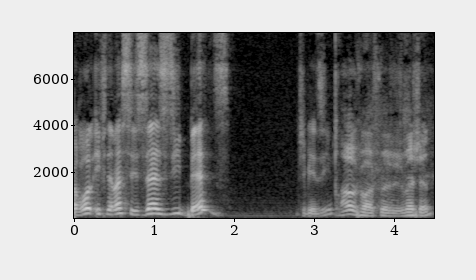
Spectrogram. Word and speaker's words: Beetz: Et finalement, c'est Zazie Beetz. J'ai bien dit. Ah, j'imagine. Je sais pas si je le prononce mal, mais c'est Ben, nouveau. depuis qu'il y a deux E, ça doit être Beats.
